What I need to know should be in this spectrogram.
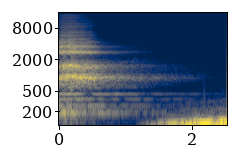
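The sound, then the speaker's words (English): A voice imitating someone breathing out right next to the ear: one long, airy exhale that starts strong and slowly fades away. “right next to my ear, I hear someone just breathe out like,”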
